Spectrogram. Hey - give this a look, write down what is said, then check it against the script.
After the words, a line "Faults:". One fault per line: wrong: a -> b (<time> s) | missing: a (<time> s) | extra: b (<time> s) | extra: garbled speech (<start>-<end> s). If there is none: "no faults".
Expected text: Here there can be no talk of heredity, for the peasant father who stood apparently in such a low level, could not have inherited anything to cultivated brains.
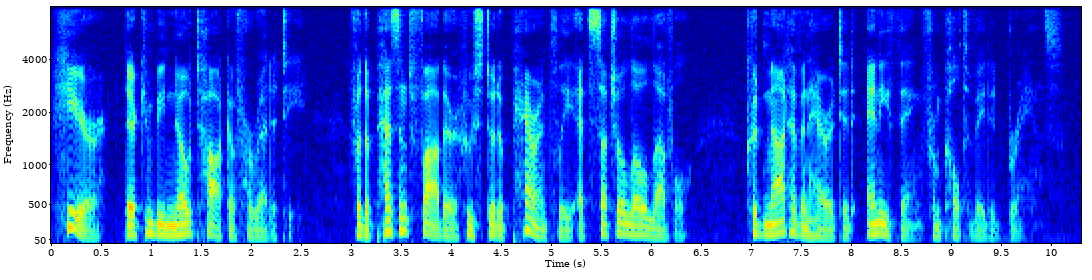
Here there can be no talk of heredity, for the peasant father who stood apparently at such a low level, could not have inherited anything from cultivated brains.
Faults:
wrong: in -> at (5.2 s)
wrong: to -> from (8.7 s)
